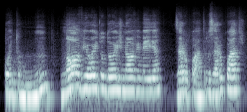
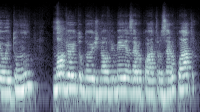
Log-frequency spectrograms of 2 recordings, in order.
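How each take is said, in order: First: The number is read very slowly. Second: The number is read at normal speed.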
